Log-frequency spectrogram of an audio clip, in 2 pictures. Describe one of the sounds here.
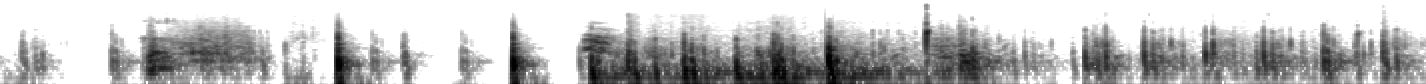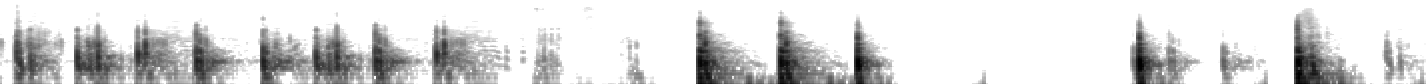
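Wooden blocks are placed with soft knocks.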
